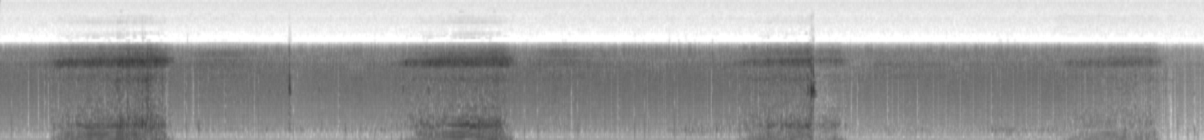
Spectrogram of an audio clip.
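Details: Sleeping pet snoring loudly enough to wake roommates: loud, fluttering snores on each breath, about four over twelve seconds.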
